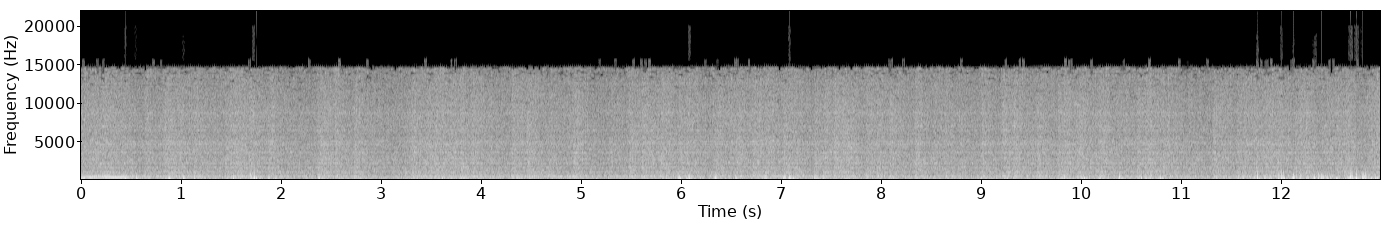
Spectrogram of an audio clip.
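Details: Engine idling with an uneven, stumbling beat and irregular pulses under a constant hiss; rough idle, cause not evident.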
